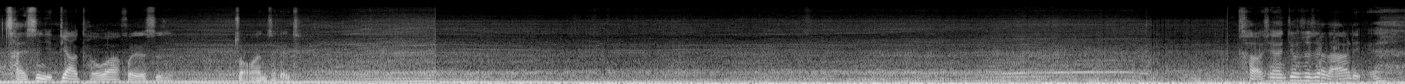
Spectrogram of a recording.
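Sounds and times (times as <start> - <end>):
motorcycle engine running: 0.0 - 13.8
wind rush on microphone: 4.4 - 14.0.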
